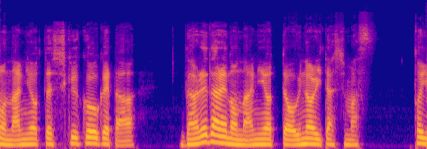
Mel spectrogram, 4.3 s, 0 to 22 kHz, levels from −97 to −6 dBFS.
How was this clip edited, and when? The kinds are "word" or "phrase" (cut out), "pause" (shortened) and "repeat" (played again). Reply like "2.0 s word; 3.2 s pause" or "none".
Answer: none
